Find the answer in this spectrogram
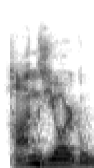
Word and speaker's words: Hansjörg: How do you pronounce his name, the Swiss billionaire? Hansjörg Wyss, W-Y-S-S.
